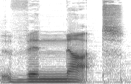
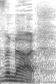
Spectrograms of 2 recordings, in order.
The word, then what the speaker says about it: Veinotte: Get stoked because today on the show we have Veinotte. I pronounced that correctly, right? That was perfect. You nailed it. Okay. We have Veinotte.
